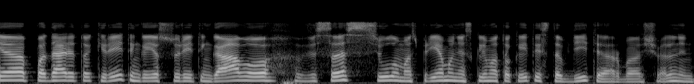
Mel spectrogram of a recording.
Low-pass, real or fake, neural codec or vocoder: 7.2 kHz; real; none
